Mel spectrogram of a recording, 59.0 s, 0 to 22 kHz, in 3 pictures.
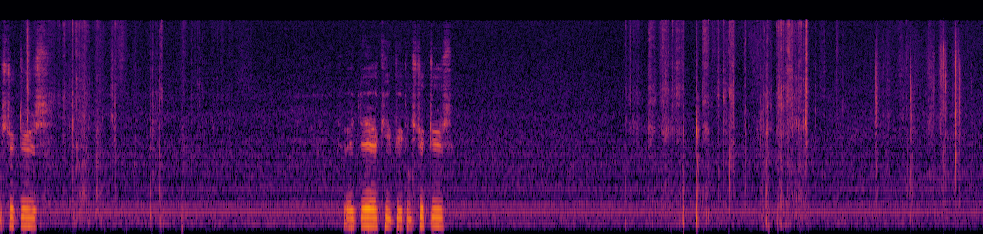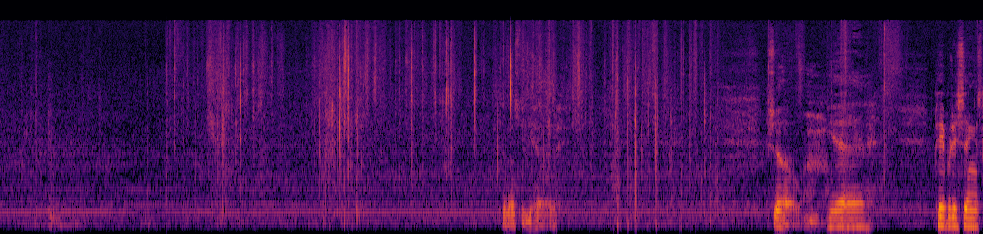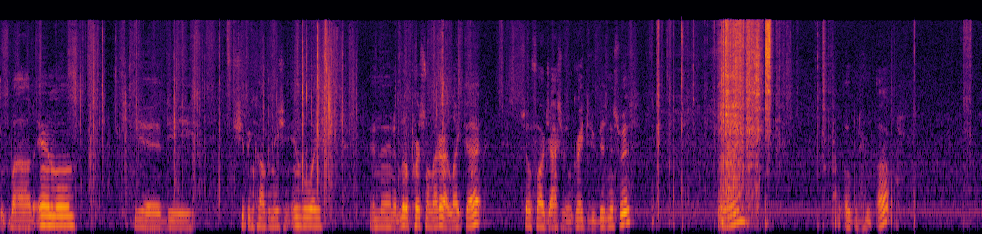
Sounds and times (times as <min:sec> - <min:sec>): Speech: 0:00.0 - 0:01.0, 0:06.8 - 0:09.1, 0:29.7 - 0:30.9, 0:35.0 - 0:37.2, 0:38.4 - 0:40.9, 0:42.0 - 0:43.2, 0:44.0 - 0:45.8, 0:46.7 - 0:49.0, 0:49.8 - 0:52.1, 0:53.7 - 0:54.3, 0:56.0 - 0:57.3
Inside, small room: 0:00.0 - 0:58.9.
